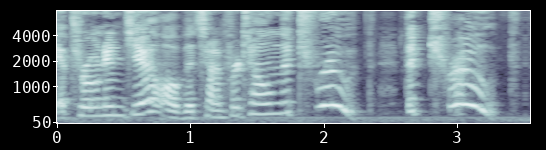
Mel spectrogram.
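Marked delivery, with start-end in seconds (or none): 1.8-3.5 high, loud insistence on "The truth."; emphatic outcry. Real, not acted. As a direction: hammer the point home. Ranting about press jailings.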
